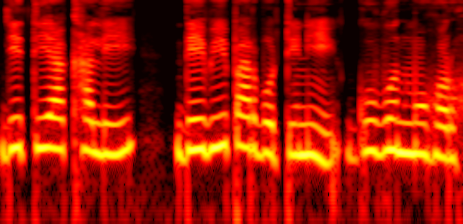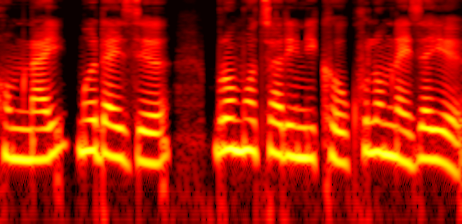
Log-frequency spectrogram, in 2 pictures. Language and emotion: Bodo, neutral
